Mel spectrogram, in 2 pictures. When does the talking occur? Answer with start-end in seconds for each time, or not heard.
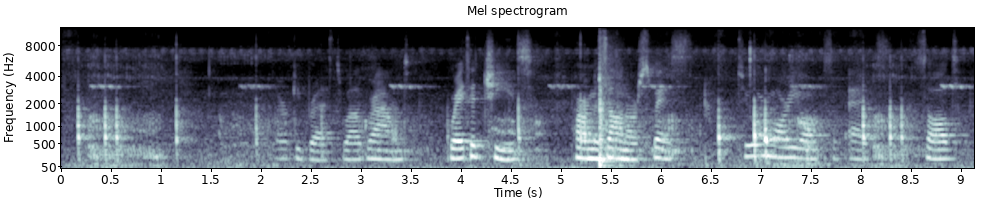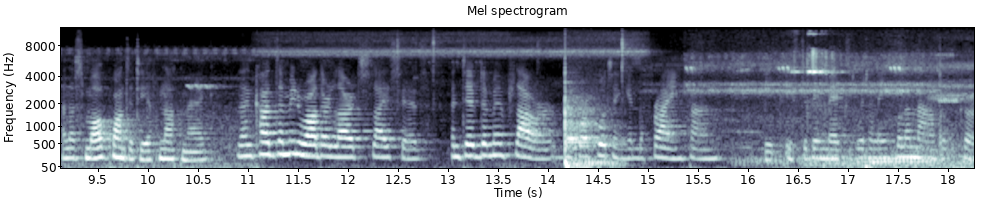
2.1-18.2.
